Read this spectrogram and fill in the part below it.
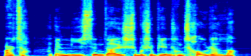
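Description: A tiny storybook dad who lectures his son patiently, stretching out fillers between points, as a man puts him on. His voice sits a little high and swoops widely, with a husky grain, over soft music. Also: very animated, a little fast, no room sound. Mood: coaxing.

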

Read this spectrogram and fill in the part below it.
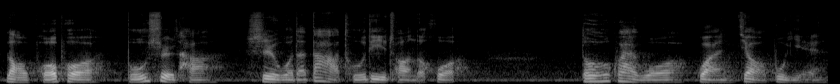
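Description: A gentle monk master speaks low and hushed, sorry and humble, as a male storyteller voices him. The voice sits in a long reverb. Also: takes it slowly, slight background noise. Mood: apologetic. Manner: soft, apologetic.

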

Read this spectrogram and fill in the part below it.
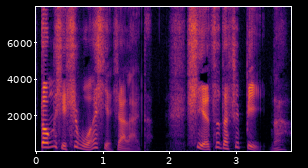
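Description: A man's voice: fairly high pitch, huge pitch swings, unhurried, bright, forceful tone, husky, dry recording, studio quality, heavily acted. A man voicing a conceited, sneering quill pen in a storybook reading, with a mocking, superior manner.

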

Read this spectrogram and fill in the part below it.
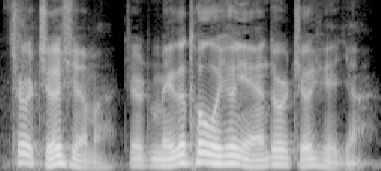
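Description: A man's voice: fairly low pitch, very animated, racing, mellow, a little hiss or hum. A man chatting casually in short, dry interjections. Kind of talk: casual chat.

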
